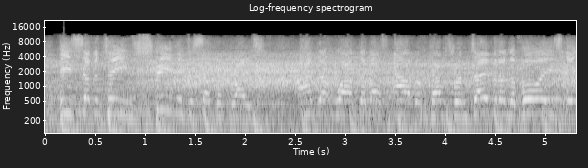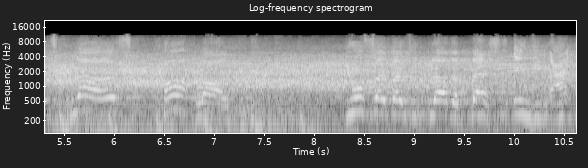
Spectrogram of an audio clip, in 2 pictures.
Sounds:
Music, Speech

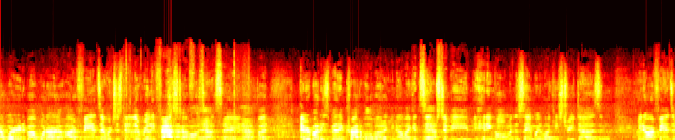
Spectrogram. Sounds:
Speech, Music

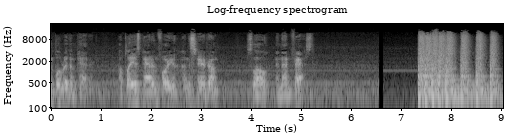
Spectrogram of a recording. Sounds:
Music, Speech

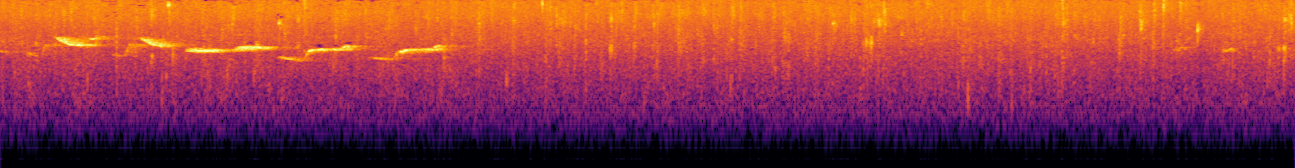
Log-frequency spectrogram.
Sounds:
Raindrop, raining, Rain on surface

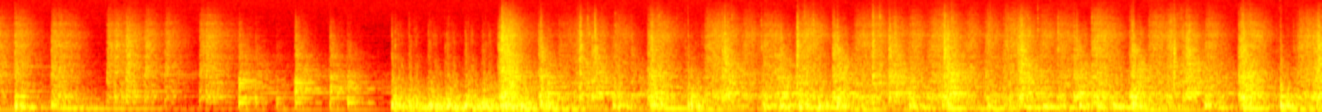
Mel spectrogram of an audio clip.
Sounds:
Music, Percussion

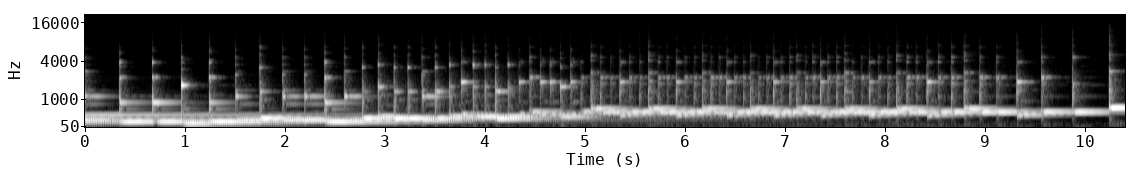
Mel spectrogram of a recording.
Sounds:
xylophone, Vibraphone, Music

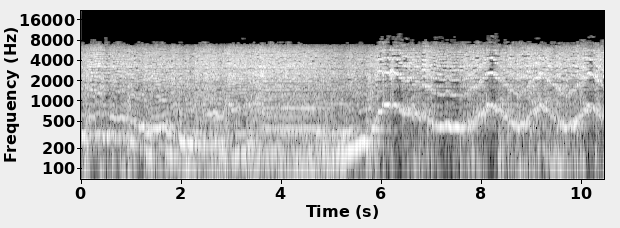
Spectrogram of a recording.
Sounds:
Strum, Electric guitar, Guitar, Music, Plucked string instrument, Musical instrument

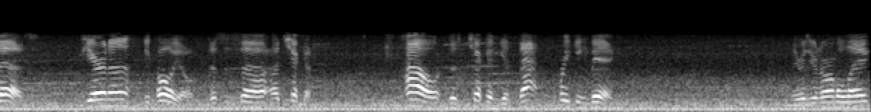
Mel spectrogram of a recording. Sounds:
Speech

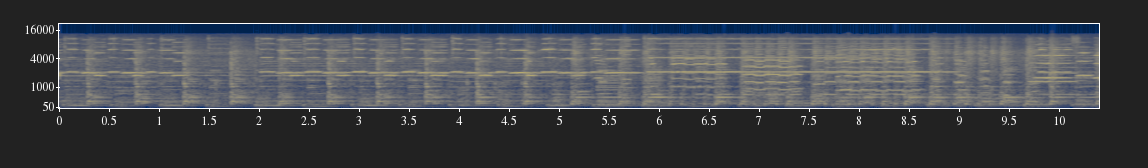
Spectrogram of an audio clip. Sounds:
Blues, Music, Musical instrument

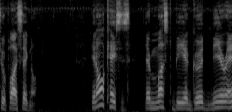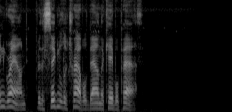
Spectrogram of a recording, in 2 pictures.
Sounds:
Speech

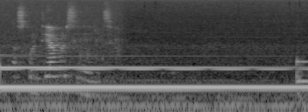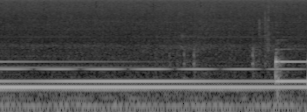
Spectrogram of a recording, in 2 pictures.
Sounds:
Singing bowl, Speech

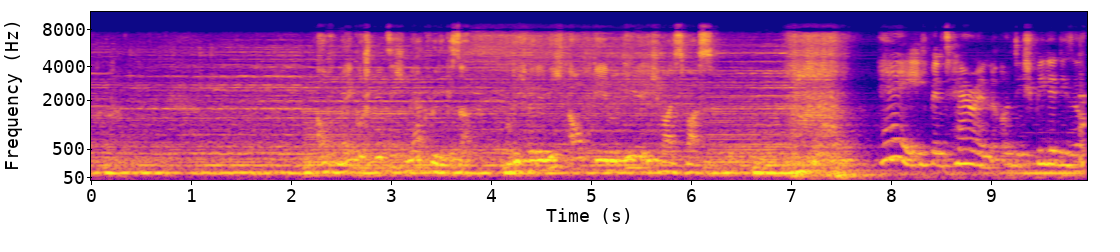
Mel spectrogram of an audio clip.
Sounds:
Speech, Music

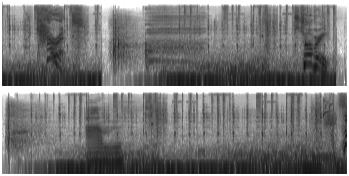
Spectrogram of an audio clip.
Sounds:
inside a large room or hall, Speech

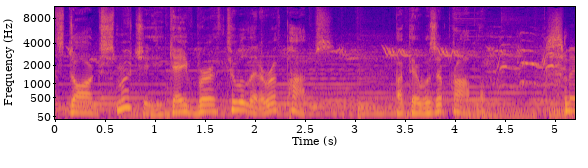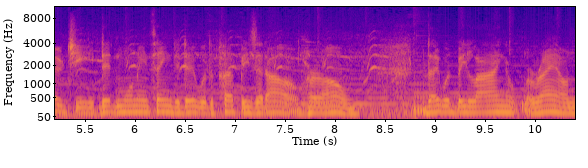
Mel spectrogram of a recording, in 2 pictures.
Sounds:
Music, Speech, Animal, Domestic animals

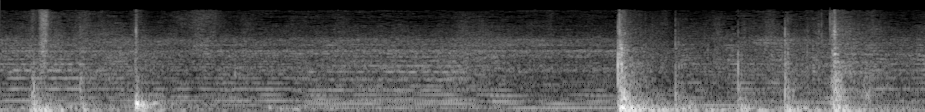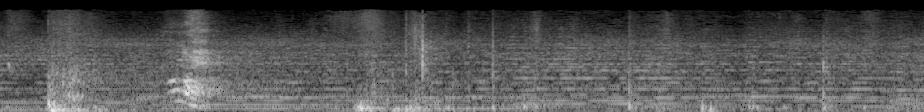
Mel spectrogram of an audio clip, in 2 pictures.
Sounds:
Speech, Music

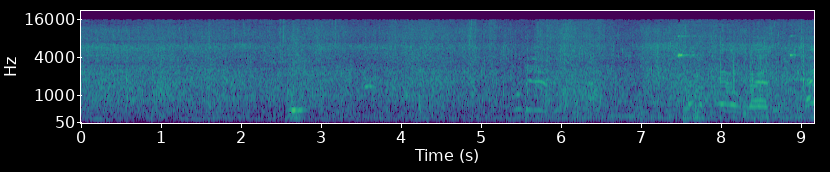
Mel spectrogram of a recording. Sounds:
Motorboat, surf, Water vehicle, Vehicle, Speech

